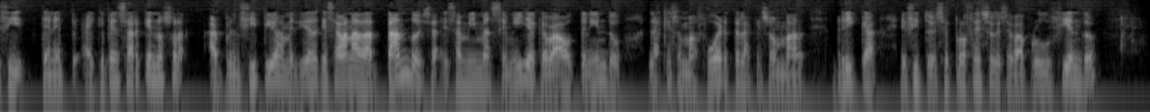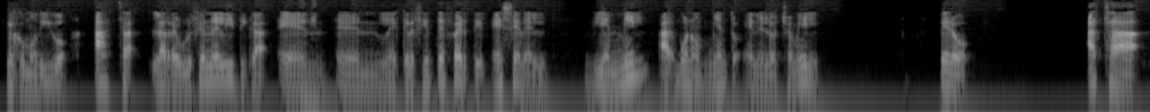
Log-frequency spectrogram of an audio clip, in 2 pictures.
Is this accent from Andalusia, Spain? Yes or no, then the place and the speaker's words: yes; Rota, Andalusia, Spain; Aquí, por ejemplo, en Rota, en mi pueblo, había un sistema que era el del malleto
